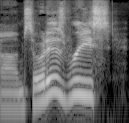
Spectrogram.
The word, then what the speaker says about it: Ries: Preston Reese, his name is spelled Rise, R-I-E-S. This one, I went on YouTube, I scoured YouTube, I found different podcasts, I found different interviews. It is pronounced Reese, and I am 100% confident in that.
